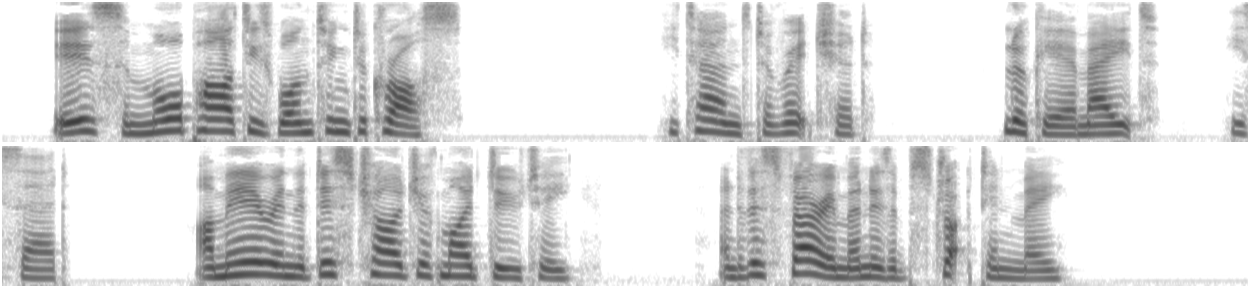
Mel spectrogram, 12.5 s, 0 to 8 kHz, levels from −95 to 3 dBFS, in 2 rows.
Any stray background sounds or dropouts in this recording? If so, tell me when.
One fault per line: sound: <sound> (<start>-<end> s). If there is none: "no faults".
no faults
